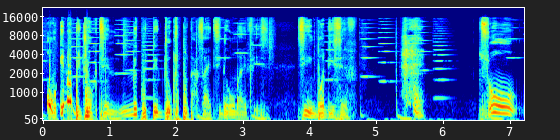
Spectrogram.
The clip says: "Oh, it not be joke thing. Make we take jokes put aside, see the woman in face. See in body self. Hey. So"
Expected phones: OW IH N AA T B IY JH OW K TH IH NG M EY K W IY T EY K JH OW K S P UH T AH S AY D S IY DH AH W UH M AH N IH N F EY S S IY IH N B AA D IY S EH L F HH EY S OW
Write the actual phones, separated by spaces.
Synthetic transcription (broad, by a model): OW IH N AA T B IY JH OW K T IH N M EY K W IY T EY K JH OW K S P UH T AH S AY D S IY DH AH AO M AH IH N F EY S S IY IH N B AA D IY S EH L F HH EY S OW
